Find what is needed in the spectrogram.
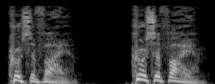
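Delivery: high, strained crowd cry; storyteller's mock shouting; narrated mob shout. A narrator's reading. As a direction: cry it out like a mob, held back in volume. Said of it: "Again they shouted".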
